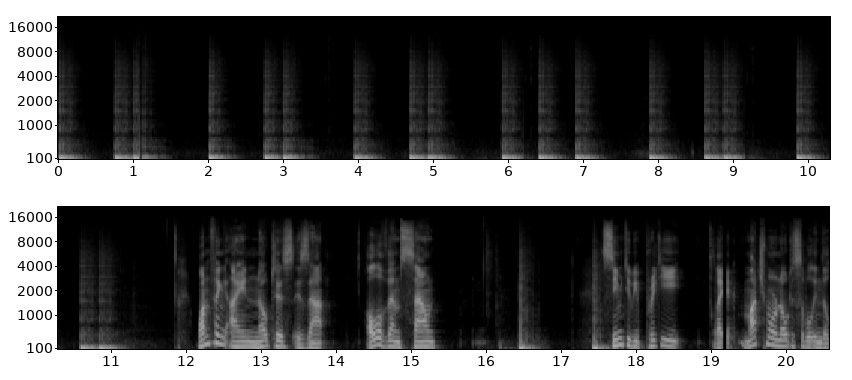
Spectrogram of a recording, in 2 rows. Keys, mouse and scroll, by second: 1.1 click, 3.6 click, 6.2 click, 9.2 click, 11.2 space, 15.0 click, 16.0 space, 17.5 space.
